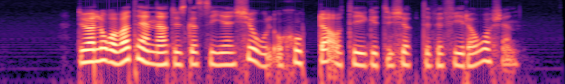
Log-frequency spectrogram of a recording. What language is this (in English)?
Swedish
